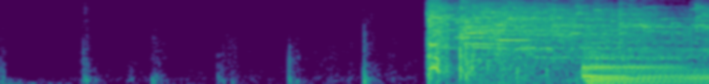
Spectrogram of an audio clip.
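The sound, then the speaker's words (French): A few soft, evenly spaced taps give way to a loud, sudden crash as a knocked-over Chinese porcelain vase hits the floor, a bright burst of shattering into many pieces followed by sustained ringing from the broken pieces. “J'ai renversé le vase de Chine qui s'est écrasé au sol et brisé en mille morceaux.”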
